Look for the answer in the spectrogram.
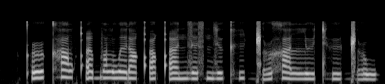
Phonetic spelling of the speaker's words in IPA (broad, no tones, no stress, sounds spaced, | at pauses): kʼ ə˞ kʰ a lˠ qʼ i b i lˠ w e ɾ a qʼ y qʼ e n z e s n z y kʰ i ɡ͡ǁ ə˞ x a lː y tʰ y ɡ͡ǁ ə˞ w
